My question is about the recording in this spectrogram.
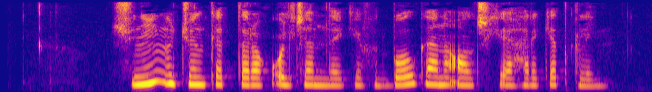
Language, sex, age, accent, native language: Uzbek, female, 18-24, Jizzax, Uzbek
